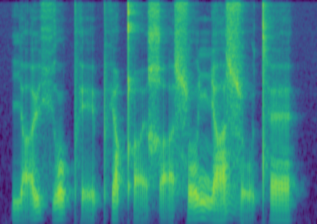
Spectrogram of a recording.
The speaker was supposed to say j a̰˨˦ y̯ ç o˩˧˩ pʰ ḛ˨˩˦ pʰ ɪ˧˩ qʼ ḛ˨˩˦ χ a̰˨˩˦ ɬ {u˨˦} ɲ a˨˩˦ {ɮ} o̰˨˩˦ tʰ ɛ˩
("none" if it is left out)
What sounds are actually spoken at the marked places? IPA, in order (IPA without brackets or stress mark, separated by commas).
o˨˦, ɮ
